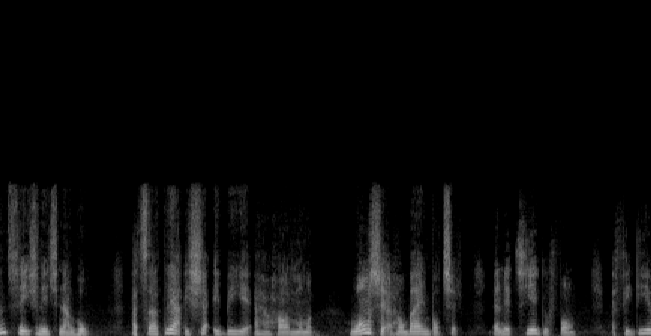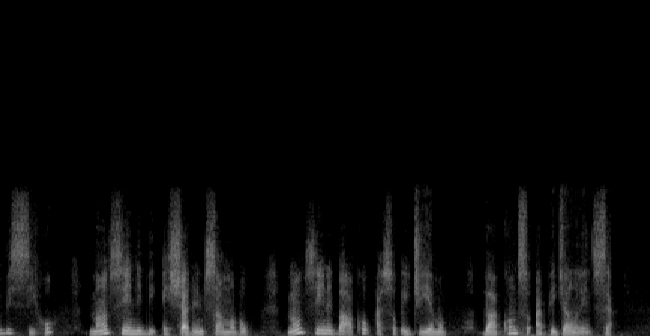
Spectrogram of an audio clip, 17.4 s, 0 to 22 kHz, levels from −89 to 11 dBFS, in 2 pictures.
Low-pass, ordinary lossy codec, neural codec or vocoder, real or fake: 9.9 kHz; AAC, 48 kbps; codec, 16 kHz in and 24 kHz out, 0.4 kbps, LongCat-Audio-Codec, fine tuned four codebook decoder; fake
